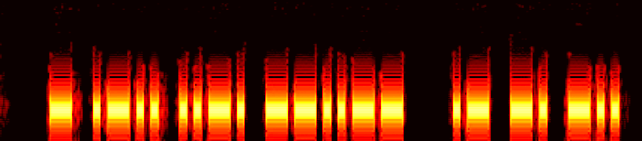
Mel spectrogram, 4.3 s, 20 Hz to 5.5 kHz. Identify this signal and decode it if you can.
Morse code, heard as a keyed tone, about 25 wpm, 600 Hz. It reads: TLF, AND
